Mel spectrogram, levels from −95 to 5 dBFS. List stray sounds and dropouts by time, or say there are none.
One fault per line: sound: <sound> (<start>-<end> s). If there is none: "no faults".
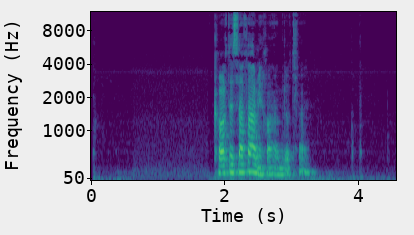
no faults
